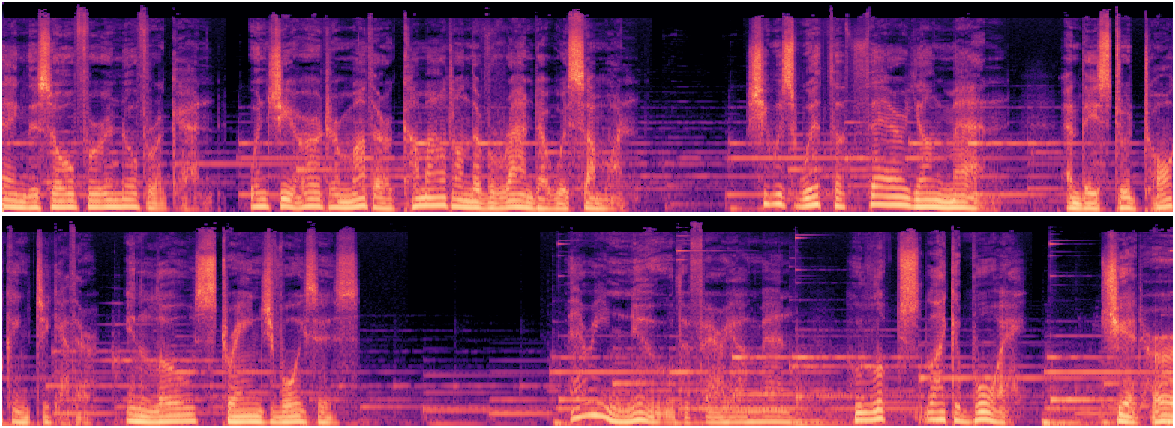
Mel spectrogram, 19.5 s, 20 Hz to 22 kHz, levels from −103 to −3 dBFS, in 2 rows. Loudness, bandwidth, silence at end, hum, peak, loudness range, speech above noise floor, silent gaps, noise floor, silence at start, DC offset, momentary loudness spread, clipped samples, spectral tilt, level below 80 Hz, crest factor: -17 LUFS; 18 kHz; 0 s; none; -2 dBFS; 4 LU; 30 dB; none; -46 dBFS; 0 s; under 0.1%; 15 LU; under 0.1%; -5 dB/octave; -38 dBFS; 16 dB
